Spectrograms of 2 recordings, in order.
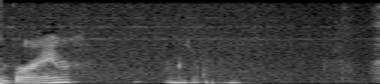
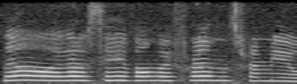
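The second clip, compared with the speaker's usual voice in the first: mock heroine voice; 11 semitones higher than usual. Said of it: "And she's like".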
